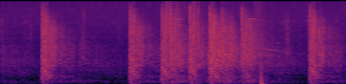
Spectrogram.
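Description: Gunfire pops from a World War II strategy game skirmish between Volksgrenadiers in cover and Soviet conscripts in a building, scattered bursts spaced irregularly over a low battlefield rumble.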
